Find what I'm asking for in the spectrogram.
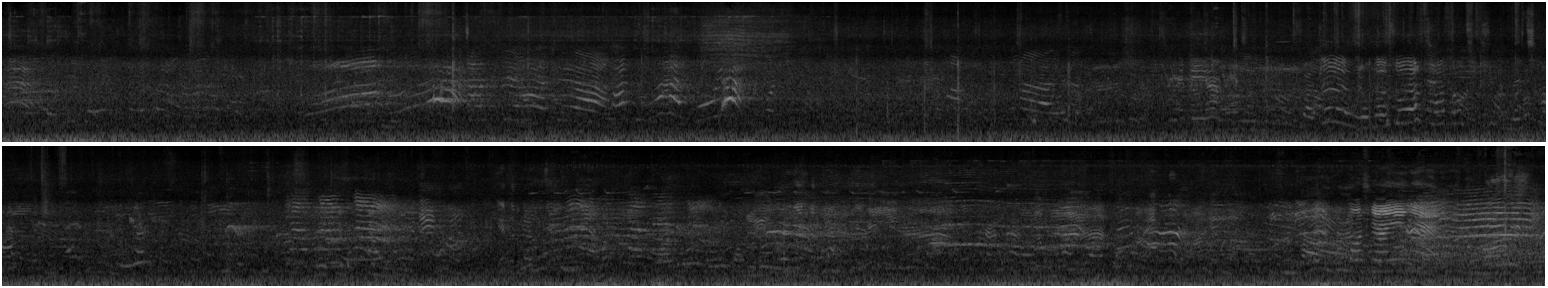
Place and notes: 重慶公園, Banqiao Dist., New Taipei City - Walking through the park
Walking through the park, Traffic sound, Child, sound of the birds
